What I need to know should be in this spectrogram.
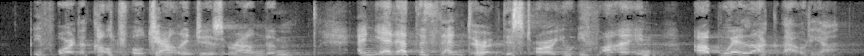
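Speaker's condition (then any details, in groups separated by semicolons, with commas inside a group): Dysphonia; still preaches with this voice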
